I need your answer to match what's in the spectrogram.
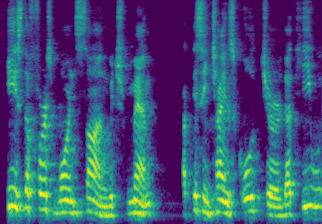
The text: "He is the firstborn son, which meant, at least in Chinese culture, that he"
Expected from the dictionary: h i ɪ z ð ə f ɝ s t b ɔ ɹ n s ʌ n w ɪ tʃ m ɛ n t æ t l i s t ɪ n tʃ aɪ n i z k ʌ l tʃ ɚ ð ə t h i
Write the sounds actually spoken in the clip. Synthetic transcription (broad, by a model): h i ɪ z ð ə f ɝ s t b ɔ ɹ n s ʌ n w ɪ tʃ m ɛ n t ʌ t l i s ɪ n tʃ aɪ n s k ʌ l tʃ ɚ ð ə t h i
